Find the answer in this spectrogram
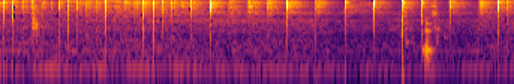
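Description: Homemade Ruhmkorff induction coil firing unevenly: its vibrator interrupter chatters and sparks snap in quick, irregular clicks over a steady low hum. The uneven firing is the sign of a coil short of current, which needs just a little more to run stably.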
